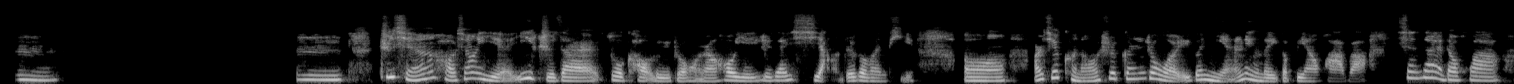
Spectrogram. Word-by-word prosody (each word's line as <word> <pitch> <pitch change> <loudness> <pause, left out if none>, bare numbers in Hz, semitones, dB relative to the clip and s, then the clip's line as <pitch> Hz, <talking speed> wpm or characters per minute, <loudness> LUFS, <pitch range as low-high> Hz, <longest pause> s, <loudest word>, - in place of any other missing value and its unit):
嗯。 205 -2 -2 2.4
嗯， 215 -1 +1 0.4
之 340 0 +6
前 245 - +1
好 215 -11 0
像 270 +8 -1
也 185 -8 +2
一 290 +1 +3
直 170 -12 +1
在 160 -2 +2
做 185 -3 +1
考 160 -1 0
虑 150 -1 0
中， 150 -2 -2
然 150 0 -1
后 185 +2 +4
也 165 -2 +2
一 160 - -3
直 175 -2 -2
在 185 +1 +2
想 190 -3 -1 0.2
这 165 +1 +1
个 175 -1 +3
问 155 -2 -5
题， 170 - -10 0.5
呃， 170 0 +2 0.3
而 205 +4 +3
且 305 +4 +2
可 290 -11 -2
能 160 +4 -1
是 270 +5 0
跟 260 0 -3
着 275 -1 +2
我 180 -10 +3
一 - - 0
个 215 +5 0
年 190 -1 +1
龄 215 -9 +2
的 150 -2 +1
一 145 - -2
个 - - -4
变 150 -2 -2
化 - - -4
吧。 - - -4 0.3
现 295 -1 -3
在 305 -5 +2
的 200 -2 +2
话 190 -2 -2
190 Hz, 190 characters per minute, -22 LUFS, 170-230 Hz, 2.4 s, 之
